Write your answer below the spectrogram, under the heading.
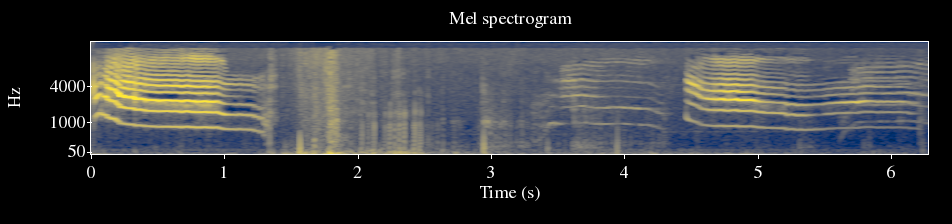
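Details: Cat meowing in a funny-sounding call: two long, drawn-out harmonic meows, the first at the start and the second near the end, each falling slightly in pitch, separated by a noisy, scuffling middle section with a brief softer meow.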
